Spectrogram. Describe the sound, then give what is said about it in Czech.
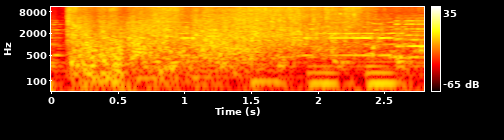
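A man throws a large stone into a well: a sudden heavy splash into the water, followed by a few seconds of churning, sloshing water that stays loud throughout. “Muž ubaci veliki kamen u bunar i voda bućnu.”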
